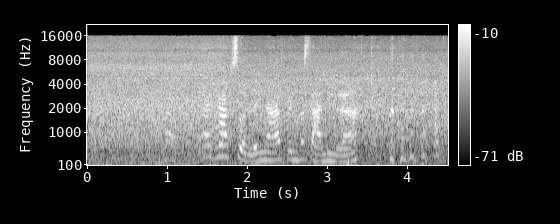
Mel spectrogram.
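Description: A young woman speaks playfully, close by.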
